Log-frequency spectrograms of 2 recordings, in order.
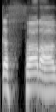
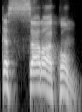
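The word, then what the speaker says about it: كثر: Okay, so instead of saying kathara, which is with tha, you say kassarakum. Fakassarakum. Kassara means he broke you. So it changes the meaning completely.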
